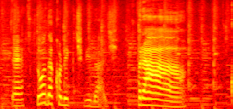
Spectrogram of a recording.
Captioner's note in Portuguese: none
